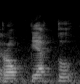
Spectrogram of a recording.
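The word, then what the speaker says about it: 六百: Kalau kayak 600 berarti ropyaku gitu kan. Kada su kecil sama h-nya jadi pi jadi p rop piaku atau 800 hapaku.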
